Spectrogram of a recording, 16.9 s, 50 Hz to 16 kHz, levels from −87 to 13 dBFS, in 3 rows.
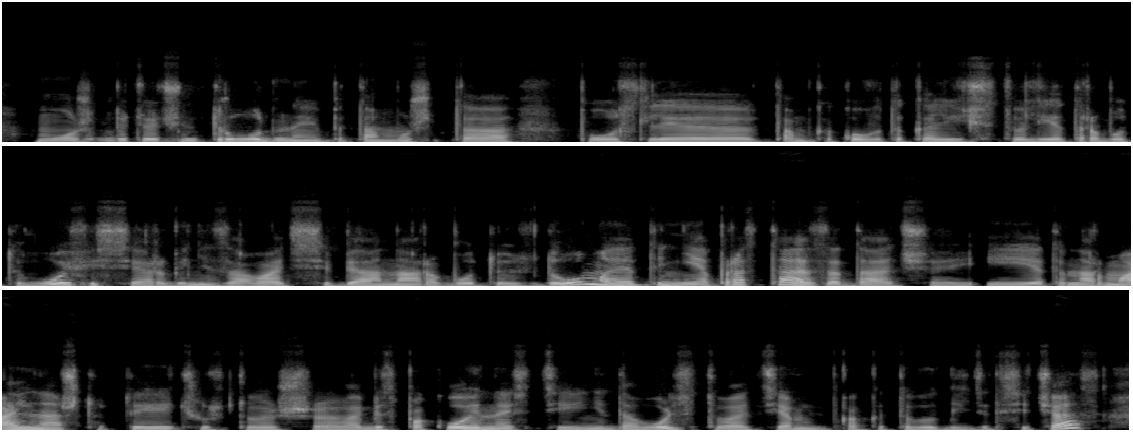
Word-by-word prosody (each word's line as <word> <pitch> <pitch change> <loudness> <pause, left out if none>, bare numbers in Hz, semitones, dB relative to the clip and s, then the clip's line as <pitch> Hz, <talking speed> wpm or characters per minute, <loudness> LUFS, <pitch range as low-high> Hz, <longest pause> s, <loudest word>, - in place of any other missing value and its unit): может 155 -1 -5
быть 155 0 -5
очень 160 +1 -1
трудной. 155 - +1
Потому 140 +2 -4
что 145 0 -3 0.3
после, 145 0 0
там, 130 - -4
какого-то 140 +1 -4
количества 140 +2 -3
лет 140 -1 -2
работы 140 0 -3
в 130 +2 -5
офисе 210 -10 +3
организовать 140 +1 0
себя 140 -2 0
на 135 -1 +2
работу 145 +2 -2
из 140 0 -9
дома- 255 - +6
это 210 +1 +1
непростая 210 - +3
задача. 145 -4 -1
И 130 +3 -6
это 155 +1 -1
нормально, 160 +7 +5
что - - -5
ты 165 +1 0
чувствуешь, 145 -3 -5
э, - - -1
обеспокоенность 150 +4 +2
и 130 0 -3
недовольство 145 +2 0
тем, 140 -1 -3
как 130 -2 -8
это 135 - -7
выглядит 140 -2 -5
сейчас. 350 - +2
145 Hz, 135 wpm, -26 LUFS, 140-155 Hz, 0.3 s, дома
